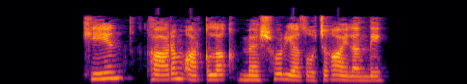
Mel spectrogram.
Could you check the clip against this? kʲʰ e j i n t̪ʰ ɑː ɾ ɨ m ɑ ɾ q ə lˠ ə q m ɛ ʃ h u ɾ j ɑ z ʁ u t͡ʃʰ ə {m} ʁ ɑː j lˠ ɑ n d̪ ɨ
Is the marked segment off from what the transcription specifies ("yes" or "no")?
yes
